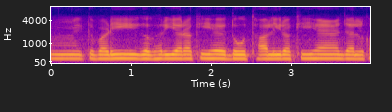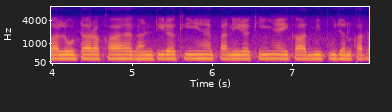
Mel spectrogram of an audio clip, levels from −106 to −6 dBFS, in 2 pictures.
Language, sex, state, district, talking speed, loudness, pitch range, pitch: Hindi, female, Uttar Pradesh, Jalaun, 195 wpm, -30 LUFS, 165-170 Hz, 170 Hz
